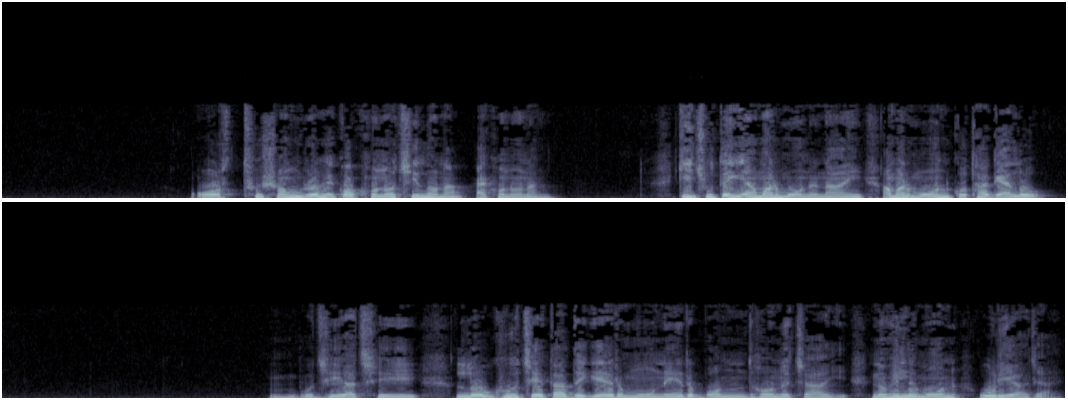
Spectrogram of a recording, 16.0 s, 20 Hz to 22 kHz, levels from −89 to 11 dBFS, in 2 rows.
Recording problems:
distortion; slight; 10 dB below the speech
garbled, watery; slightly; nothing above 10.5 kHz

